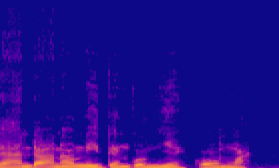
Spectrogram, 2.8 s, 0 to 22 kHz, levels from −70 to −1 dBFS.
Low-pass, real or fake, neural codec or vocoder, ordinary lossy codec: none; fake; codec, 44.1 kHz, 3.4 kbps, Pupu-Codec; none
